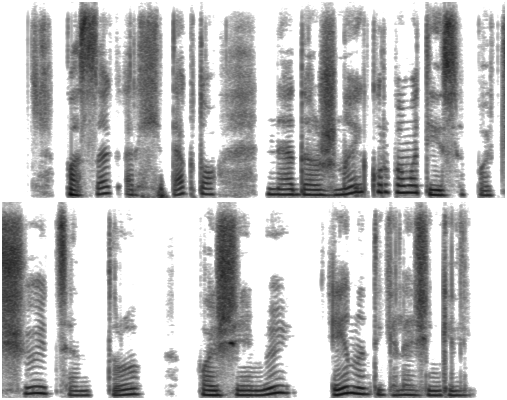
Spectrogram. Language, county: Lithuanian, Kaunas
